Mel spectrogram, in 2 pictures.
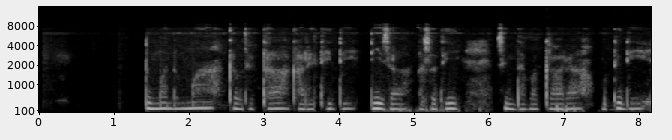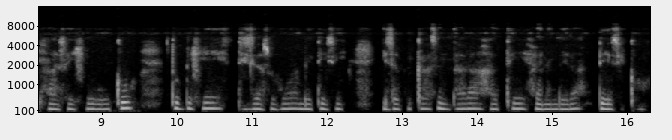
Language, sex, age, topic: Gamo, female, 25-35, government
